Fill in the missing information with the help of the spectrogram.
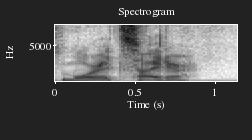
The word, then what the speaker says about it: Moritz Seider: The simple one is just Moritz Seider.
